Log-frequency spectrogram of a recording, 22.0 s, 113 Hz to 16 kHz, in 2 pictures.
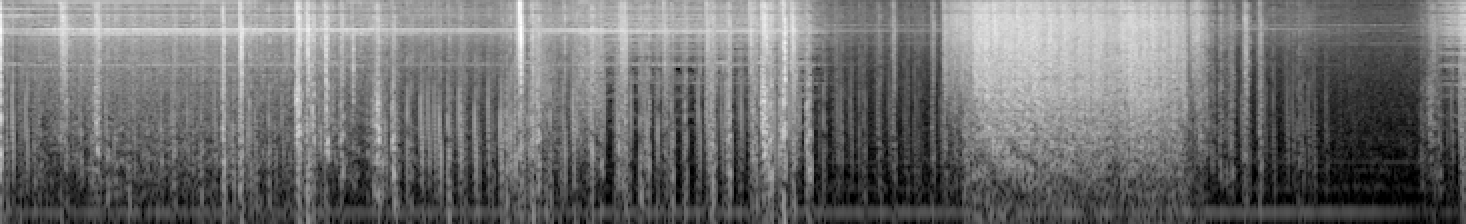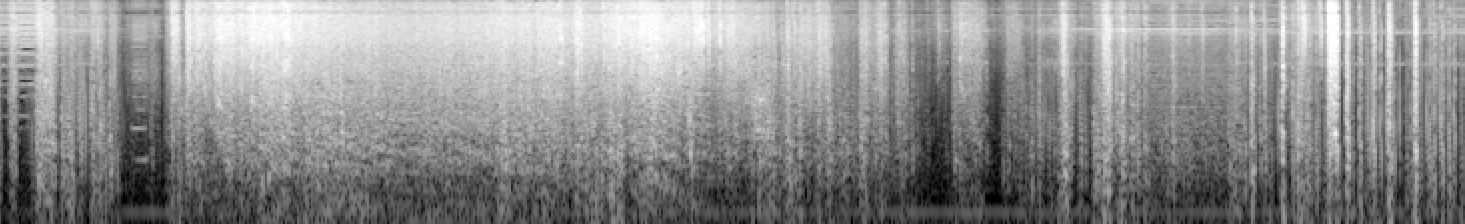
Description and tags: Ambience Monitor Static Loop 01
An electric static ambience loop sound to be used in sci-fi games, or similar high tech sounding games. Useful for envionments with computers, or televisions, for making an eerie feeling of abandonment while the main character is unraveling big secrets.
ambience, atmosphere, computer, electronic, gamedev, gamedeveloping, gaming, indiedev, loop, sci-fi, sfx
